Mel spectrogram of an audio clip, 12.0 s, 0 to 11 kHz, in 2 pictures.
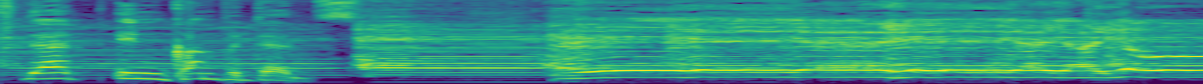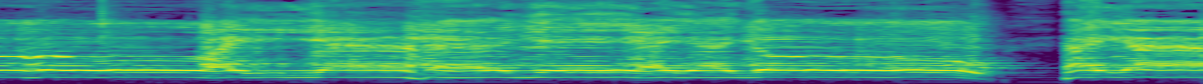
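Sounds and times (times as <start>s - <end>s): bowed horn fiddle note: 0.0s - 12.0s.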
